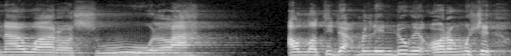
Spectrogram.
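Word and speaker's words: وَرَسُولُهُ: Wa annallaha bari'um minal musyrikin wa rasulih. Allah tidak melindungi orang musyrik dan tidak melindungi Rasulullah. Salah. Yang benar bacanya wa annallaha bari'um minal musyrikin wa rasulah.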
